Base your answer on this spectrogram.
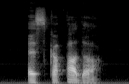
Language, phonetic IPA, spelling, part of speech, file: Polish, [ˌɛskaˈpada], eskapada, noun, Pl-eskapada.ogg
